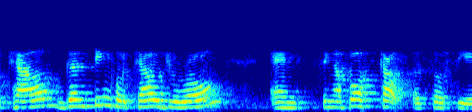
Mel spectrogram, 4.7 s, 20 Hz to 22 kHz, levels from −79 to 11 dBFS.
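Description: From start to end, the speech carries plainly audible G.729 codec damage. Nothing passes above 3.7 kHz. The rough, synthetic texture fits an 8 kbit/s pulse-coded rebuild.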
